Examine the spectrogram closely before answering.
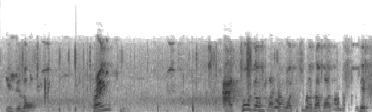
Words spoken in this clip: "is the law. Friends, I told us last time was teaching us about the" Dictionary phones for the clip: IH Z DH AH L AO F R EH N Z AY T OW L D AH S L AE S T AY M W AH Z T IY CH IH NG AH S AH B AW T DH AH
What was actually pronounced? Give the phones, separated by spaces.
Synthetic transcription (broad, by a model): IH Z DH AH L AO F R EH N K AY T OW L D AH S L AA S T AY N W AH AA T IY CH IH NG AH S AH B AW T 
